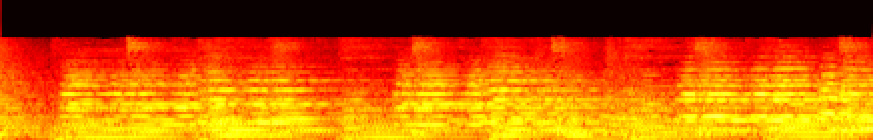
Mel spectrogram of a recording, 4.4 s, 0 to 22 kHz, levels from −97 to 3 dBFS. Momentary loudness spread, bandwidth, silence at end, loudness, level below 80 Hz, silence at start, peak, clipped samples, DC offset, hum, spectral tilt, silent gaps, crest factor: 7 LU; 7.4 kHz; 0 s; -18 LUFS; -36 dBFS; 0 s; -4 dBFS; under 0.1%; 0.1%; none; -5.5 dB/octave; none; 14 dB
